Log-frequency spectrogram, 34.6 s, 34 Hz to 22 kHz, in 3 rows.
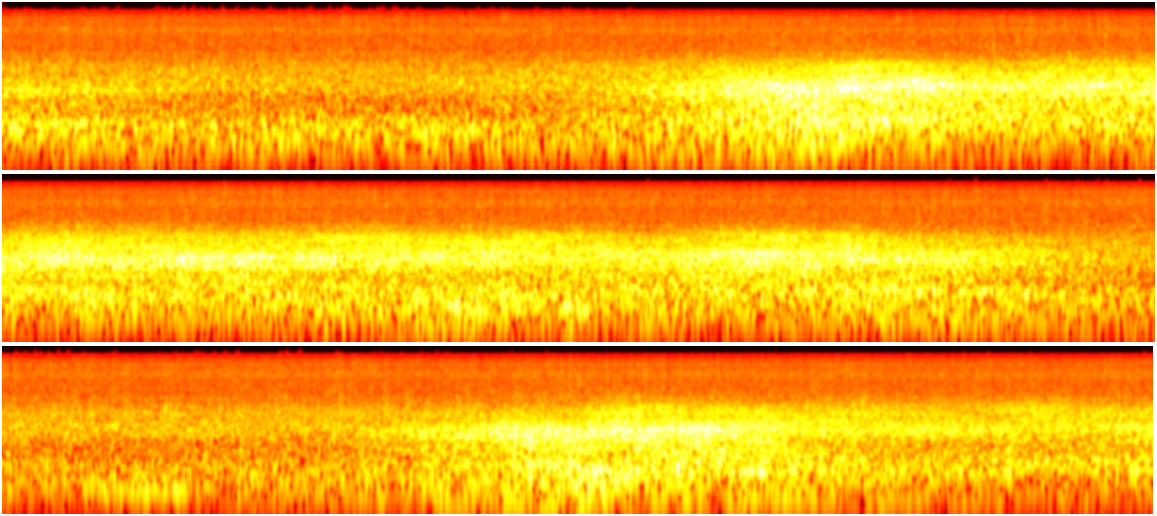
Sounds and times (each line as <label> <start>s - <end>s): Headwaters 0.0s - 34.5s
